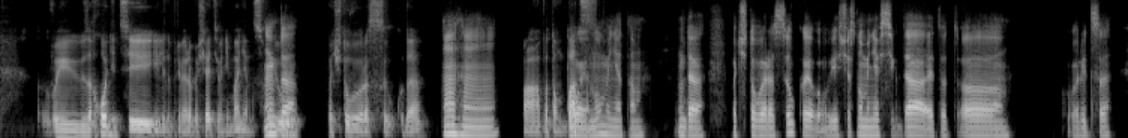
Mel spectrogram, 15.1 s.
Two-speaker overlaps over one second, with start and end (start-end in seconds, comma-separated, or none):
none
